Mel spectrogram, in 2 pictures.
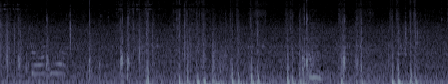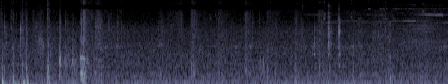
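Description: Horse hooves clip-clop in the video game Assassin's Creed II, a steady, fairly close patter of steps that runs throughout. Occasional game sounds and a brief whinny mix in.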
